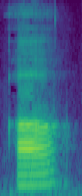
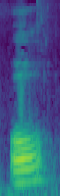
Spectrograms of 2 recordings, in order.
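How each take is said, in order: First: "O" with an open, aw-like vowel; a single firm open "O". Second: "O" with a closed, rounded vowel; a single firm closed "O". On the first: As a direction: say "O" open and loud, like aw. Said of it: "O abierta". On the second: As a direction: say "O" tight and rounded, loudly. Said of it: "Esta es vocal cerrada". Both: Shown as a demonstration.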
